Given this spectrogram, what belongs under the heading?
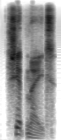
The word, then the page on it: shipmate: British English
